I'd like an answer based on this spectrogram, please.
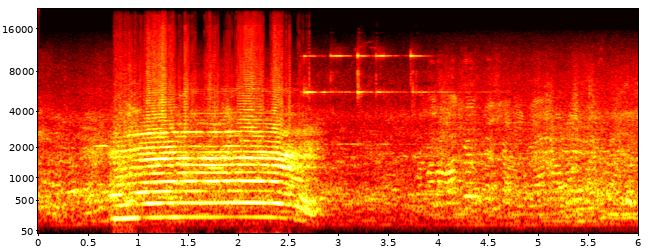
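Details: Indigenous desi cow at Chakan's Saturday cow market, 3 January 2026, lowing once: a loud, level, harmonic moo lasting about two seconds, then fading into murmured voices and faint market background.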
